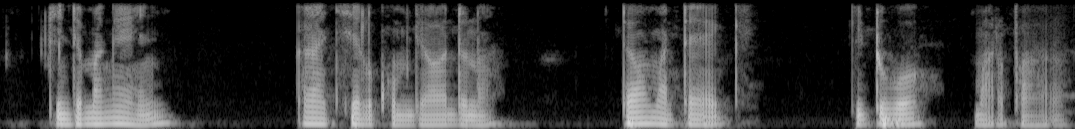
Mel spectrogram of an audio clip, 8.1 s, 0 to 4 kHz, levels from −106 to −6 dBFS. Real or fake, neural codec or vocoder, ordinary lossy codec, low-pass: real; none; none; 3.6 kHz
